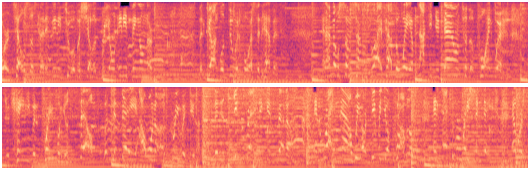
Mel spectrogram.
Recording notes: TNTSuperfantastic Conference Call.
